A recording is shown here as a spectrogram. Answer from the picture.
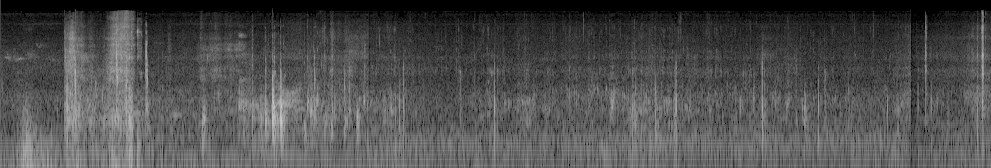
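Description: Paddling a plastic kayak on a pond: water moving around the hull and paddle, with scattered small knocks and clicks of gear on the boat. A few louder rustling bursts of handling noise come in the first few seconds.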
